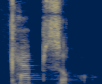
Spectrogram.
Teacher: the stress is on the first syllable, so the second syllable is short. It's not capsule, it's capsule, with a dark L at the end.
